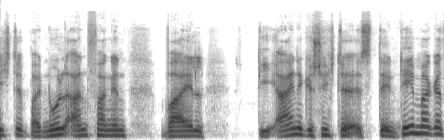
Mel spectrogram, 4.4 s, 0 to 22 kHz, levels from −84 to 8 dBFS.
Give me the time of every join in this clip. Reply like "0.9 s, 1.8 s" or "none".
none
